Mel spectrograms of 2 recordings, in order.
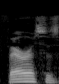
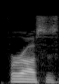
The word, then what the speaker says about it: Feras: be and you know call it Faris's law for us as law I'm sorry I'm saying his name wrong feroz's law that it has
